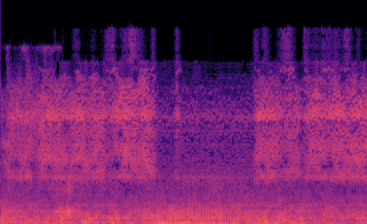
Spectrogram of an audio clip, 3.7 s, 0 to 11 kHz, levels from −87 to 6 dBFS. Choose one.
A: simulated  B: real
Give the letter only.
A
